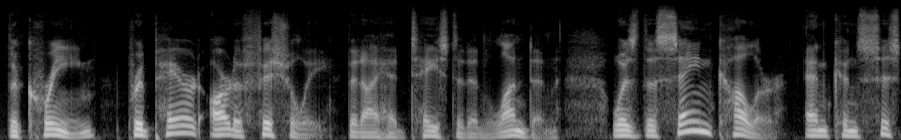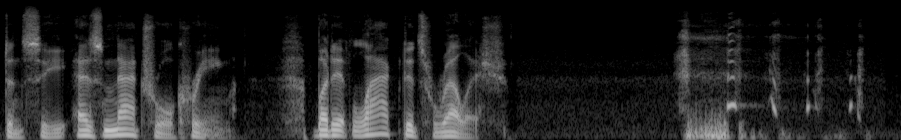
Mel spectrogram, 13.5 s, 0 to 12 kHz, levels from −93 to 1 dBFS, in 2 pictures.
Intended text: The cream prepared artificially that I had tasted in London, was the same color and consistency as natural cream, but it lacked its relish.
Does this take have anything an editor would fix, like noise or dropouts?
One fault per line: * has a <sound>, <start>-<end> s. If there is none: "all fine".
* has a laugh, 11.8-13.4 s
